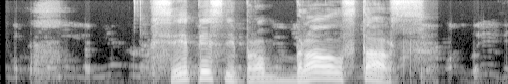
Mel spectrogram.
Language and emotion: Russian, positive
